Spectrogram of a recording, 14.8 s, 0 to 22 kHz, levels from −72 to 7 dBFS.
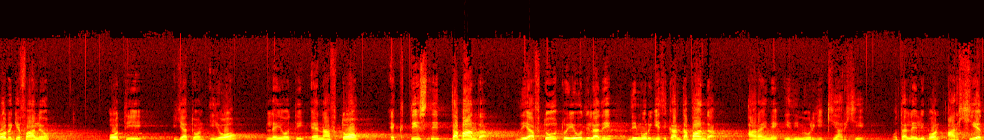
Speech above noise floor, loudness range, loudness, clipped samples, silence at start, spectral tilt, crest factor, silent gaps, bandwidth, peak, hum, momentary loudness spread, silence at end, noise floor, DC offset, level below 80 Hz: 22 dB; 4 LU; -13 LUFS; under 0.1%; 0 s; -5.5 dB/octave; 14 dB; none; 17.5 kHz; 0 dBFS; none; 15 LU; 0 s; -34 dBFS; 1%; -50 dBFS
